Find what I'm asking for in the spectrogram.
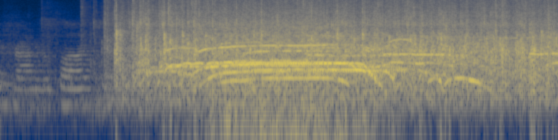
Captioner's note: crowd claps and cheers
